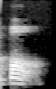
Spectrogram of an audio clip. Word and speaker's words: Boyle: south so I understand up here it's boil down there more of a bowl yeah for sure for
